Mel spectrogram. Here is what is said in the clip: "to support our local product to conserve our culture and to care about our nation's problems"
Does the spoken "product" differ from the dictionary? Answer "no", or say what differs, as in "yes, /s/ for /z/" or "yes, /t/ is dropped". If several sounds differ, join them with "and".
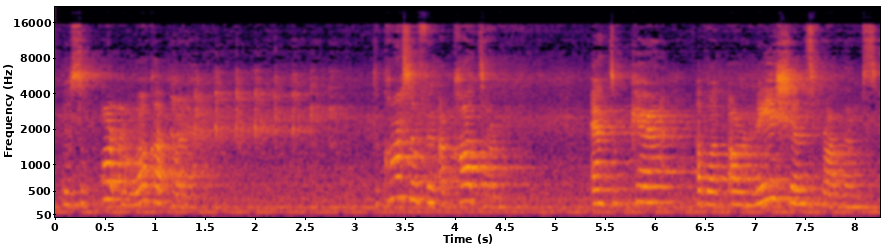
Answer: yes, /ɹ/ is dropped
